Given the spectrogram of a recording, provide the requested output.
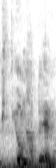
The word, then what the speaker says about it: פדיון הבן: So I don't have to do Pidyon Haben, which means that you buy your son back from the great priest.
